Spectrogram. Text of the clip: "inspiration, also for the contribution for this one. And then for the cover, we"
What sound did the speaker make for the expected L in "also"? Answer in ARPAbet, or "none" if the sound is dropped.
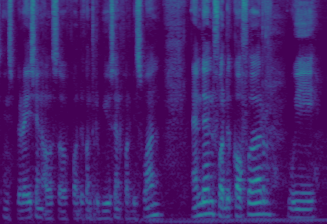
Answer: L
